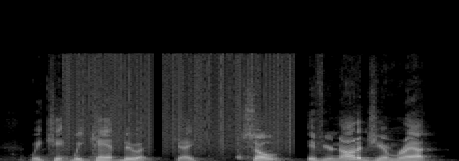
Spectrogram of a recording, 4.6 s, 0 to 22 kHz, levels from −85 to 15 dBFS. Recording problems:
crackling; noticeable; at 0.5 s and from 1.5 to 3 s; 20 dB below the speech

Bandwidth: 14.5 kHz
